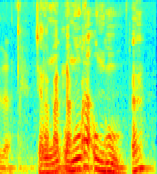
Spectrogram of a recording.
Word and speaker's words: Ungu: Ungu kah unggu? Bacanya ungu kah unggu? Kalau menurut band yang ada di Indonesia ungu, Pak. Bukan band. Tulisan kan dia UNGU. Ungu.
